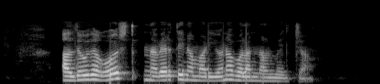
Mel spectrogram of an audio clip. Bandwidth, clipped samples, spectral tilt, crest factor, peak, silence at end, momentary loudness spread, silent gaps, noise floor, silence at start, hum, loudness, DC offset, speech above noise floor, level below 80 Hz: 7.8 kHz; under 0.1%; -5 dB/octave; 18 dB; -2 dBFS; 0.7 s; 14 LU; none; -73 dBFS; 0.6 s; none; -19 LUFS; under 0.1%; 54 dB; -58 dBFS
